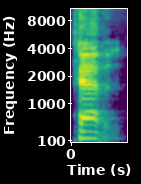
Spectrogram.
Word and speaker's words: table: Simply we say table, table, table. That is not table. That is table.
